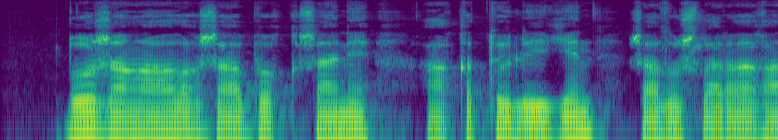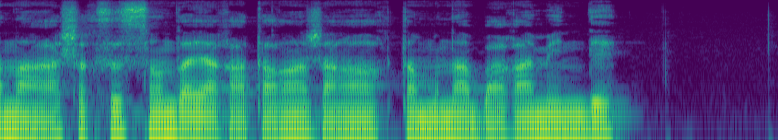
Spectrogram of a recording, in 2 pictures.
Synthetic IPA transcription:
bʊlˠʒɑɴɑlˠəqʒɑbəqʒ̥æne̞ɑqət̪ʰɵle̞jɡʲe̞nʒ̥ɑzuʃəlˠɑɾʁɑʁɑnɑːʃəqsəzso̞nd̪ɑjɑqɑt̪ɑlˠʁɑnʒɑɴɑlˠəq̚t̪əmənɑbɑʁɑme̞nd̪e̞

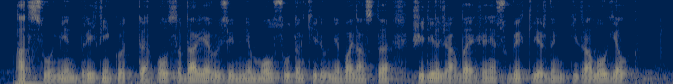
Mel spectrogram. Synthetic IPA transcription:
qʰɑt̪ə̥suəme̞nbɾifʲiŋkwɵt̪ːɪwo̞lˠsord̪aɾʲijawɵzd̪e̞nɪne̞mo̞lˠsud̪əɴkʲʰe̞luwɪne̞bɑjlˠɑnəst̪əʒ̥e̞d̪e̞lʒɑʁd̪ɑjʒæne̞subje̞k̚t̪ːɪle̞ɾd̪ɪŋɡʲed̪ɾolˠo̞ɡʲijalˠəq

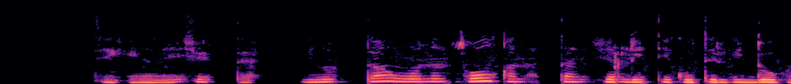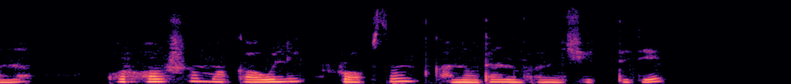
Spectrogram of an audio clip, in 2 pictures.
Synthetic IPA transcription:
d̪̥e̞ɡʲe̞nɪneʒe̞t̪ːɪ | mijnut̪ːɑwo̞nəso̞lˠqʰɑnɑt̪ːɑnʒeɾle̞t̪ekʲʰɵt̪e̞ɾɡʲe̞nd̪o̞bənə | qʰo̞ɾʁɑwʃəmakawlʲi | ropsənkʰɑnuwd̪ɑnbʊɾənʒ̥e̞t̪ːɪd̪e̞

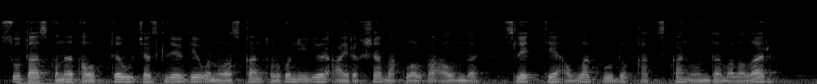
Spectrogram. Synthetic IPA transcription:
sut̪ʰɑsqənəqʰɑwəp̚t̪əut͡ʃaskʲɪle̞ɾd̪e̞wo̞ɾnɑlˠɑsqɑnt̪ʰʊɾʁənʏjle̞ɾɑjɾəqʃɑbɑqəlˠɑwʁɑʔɑlˠənd̪ə | sle̞t̪ːe̞ʔɑ̰wlˠɑkʰlˠubɪqʰɑt̪ə̥sqɑnwo̞nd̪ɑbɑlˠɑlˠɑɾ

